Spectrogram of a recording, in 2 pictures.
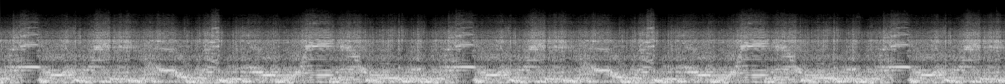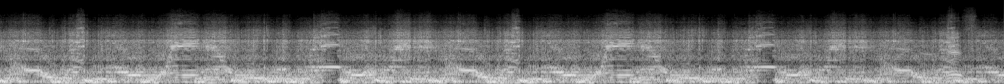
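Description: Loud, dense experimental rock with heavily distorted, effects-laden guitar droning and churning in a steady pulse, repeated sharp hits punctuating the wall of noise, and no clear drums or vocals.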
